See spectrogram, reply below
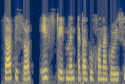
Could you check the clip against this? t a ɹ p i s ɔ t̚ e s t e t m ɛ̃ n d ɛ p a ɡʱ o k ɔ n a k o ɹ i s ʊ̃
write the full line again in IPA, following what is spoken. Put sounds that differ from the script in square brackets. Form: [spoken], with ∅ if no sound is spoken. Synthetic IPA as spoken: t a ɹ p i s ɔ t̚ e s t e t m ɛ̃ n [t] ɛ [t] a ɡʱ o [x] ɔ n a k o ɹ i s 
